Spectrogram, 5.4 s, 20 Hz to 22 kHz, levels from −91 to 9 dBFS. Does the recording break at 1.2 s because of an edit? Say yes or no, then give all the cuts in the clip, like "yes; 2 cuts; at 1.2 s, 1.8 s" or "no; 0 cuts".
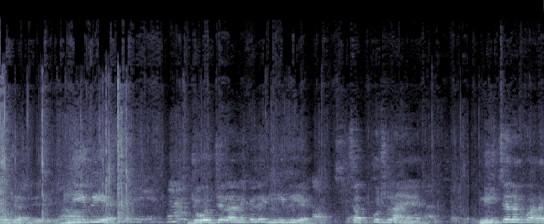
no; 0 cuts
